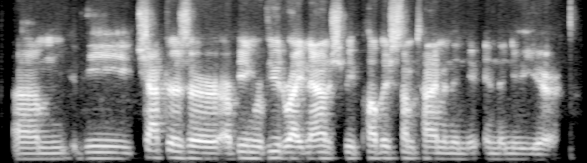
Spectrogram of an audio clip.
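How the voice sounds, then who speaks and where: A man with an American accent speaks fairly quickly at a medium pitch, in an ordinary speaking voice. The background is quiet. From USA, New York. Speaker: surgeon and journal editor. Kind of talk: conference talk. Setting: online webinar, on vacation.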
